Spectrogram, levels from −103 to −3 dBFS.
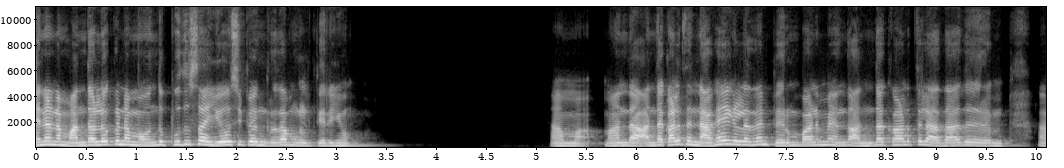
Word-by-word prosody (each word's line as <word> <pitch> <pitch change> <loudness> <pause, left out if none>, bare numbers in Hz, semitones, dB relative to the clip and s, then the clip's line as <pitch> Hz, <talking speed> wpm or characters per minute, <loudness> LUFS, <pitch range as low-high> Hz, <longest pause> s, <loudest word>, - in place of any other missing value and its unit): ஏன்னா 240 +3 +4
நம்ம 225 -4 +2
அந்த 215 +3 0
அளவுக்கு 255 +2 +3
நம்ம 225 -3 0
வந்து 220 +3 0
புதுசா 270 +2 +1 0.2
யோசிப்பேங்கிறது 235 -3 +2
அவுங்களுக்கு 200 -3 -4
தெரியும். 190 0 -4 2.0
ஆமா. 180 -1 -3 0.4
அந்த 200 0 -1
அந்தக் 225 +2 0
காலத்து 265 +2 +3
நகைகள 260 +5 +3
தான் 265 0 -1
பெரும்பாலுமே 215 +3 -2 0.3
அந்த 195 +5 -2
காலத்துல. 235 +1 -1
அதாவது 205 +3 -2 0.7
அ - - -3
225 Hz, 125 wpm, -21 LUFS, 200-245 Hz, 2.0 s, ஏன்னா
